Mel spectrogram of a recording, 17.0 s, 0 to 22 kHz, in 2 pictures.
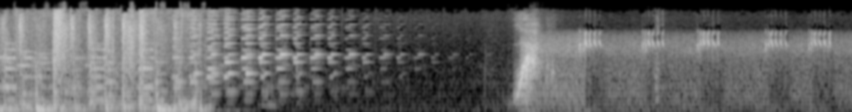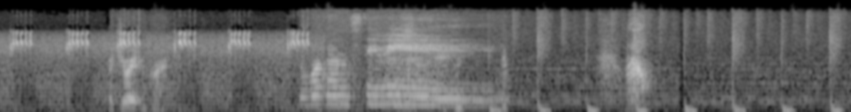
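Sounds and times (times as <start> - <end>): cricket chirping: 5.8 - 11.8.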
